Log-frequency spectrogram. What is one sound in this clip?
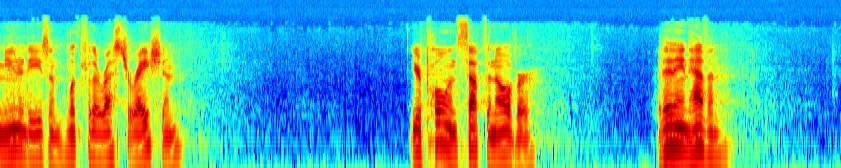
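A young man speaks calmly into a microphone, in short phrases with pauses.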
